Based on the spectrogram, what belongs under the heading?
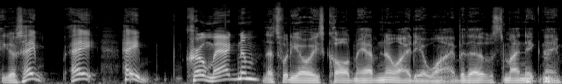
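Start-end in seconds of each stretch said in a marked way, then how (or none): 0.2-2.6 put-on heavy rural country accent, very high-pitched. Retelling a caller's greeting on the phone, in a thick country accent. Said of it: "he had this great thick country accent".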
